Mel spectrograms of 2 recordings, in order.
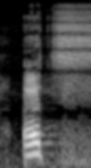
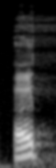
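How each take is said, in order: First: The final t ends with a hissing s-like release. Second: The final t ends with a light, brief breath. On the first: The speaker calls it wrong. "Bukan ats, bukan" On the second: The speaker calls it right. "mana datang suara tertahan dahulu... baru datang hamasnya"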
